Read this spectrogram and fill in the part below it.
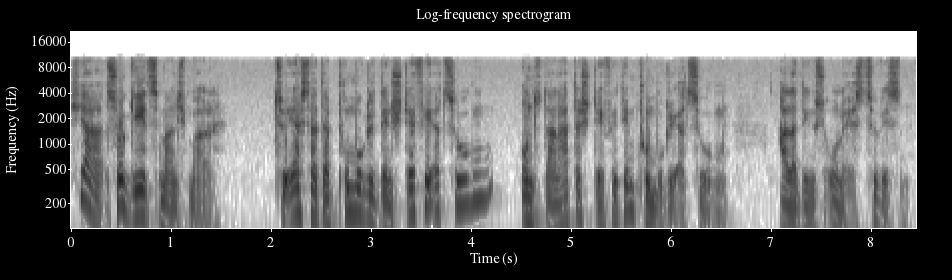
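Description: Casting: male narrator, lowish pitch, husky, scripted children's storytelling. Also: very animated, moderate pace, darkish tone.

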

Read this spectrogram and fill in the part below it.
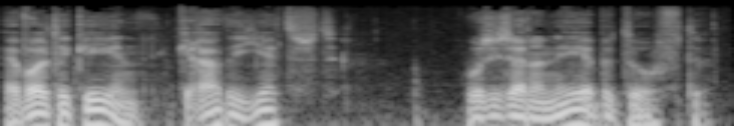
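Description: A man narrating a literary radio play, grave, composed and deliberate, on a close studio mic. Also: deep voice, lively intonation, gravelly, a little mellow, slightly rough, dry recording, full character voice. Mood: grave, intimate.

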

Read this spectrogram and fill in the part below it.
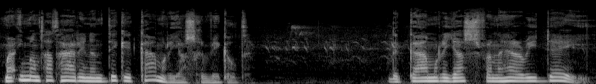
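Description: An actor narrating a mystery radio play as a serious storyteller, in a measured, scripted way. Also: male voice, a little high, expressive, darkish tone. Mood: grave, measured. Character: measured male first-person narrator of a murder mystery. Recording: faintly noisy radio play soundtrack.

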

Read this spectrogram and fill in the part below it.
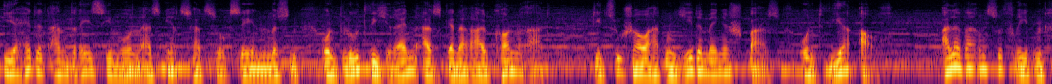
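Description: An actor playing a sober, wry émigré writer, reading in a measured way for a radio feature. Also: male voice, sits low. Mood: wry, amused. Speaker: actor reading quoted memoirs and letters.

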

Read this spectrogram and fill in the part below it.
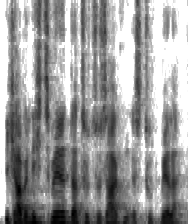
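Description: An actor playing a meek, embarrassed older bookkeeper, defensive and hesitant, in a vintage German radio crime play. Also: male voice, medium pitch, lively intonation, brisk, close to an everyday voice. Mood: insistent, uneasy.

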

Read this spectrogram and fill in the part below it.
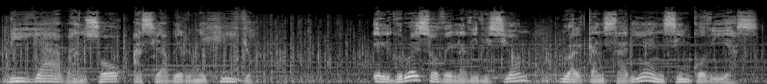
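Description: An actor narrating history gravely in a scripted radio drama. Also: male voice, fairly low pitch, sing-song, unhurried. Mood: grave, measured. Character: grave, measured male storyteller of history. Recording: voice over loud dramatic music.

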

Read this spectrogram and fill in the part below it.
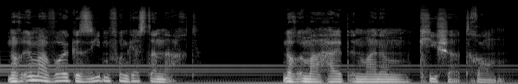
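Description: An actor playing a cocky, laid-back young man who talks in casual slang in a radio play. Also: mid-range voice.

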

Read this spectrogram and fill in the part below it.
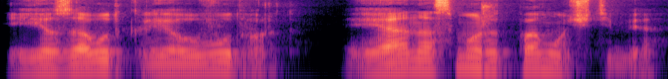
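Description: A man voicing a weary male police detective in a storybook reading, interrogating bluntly in a low, husky voice. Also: moderate pace, dark tone.

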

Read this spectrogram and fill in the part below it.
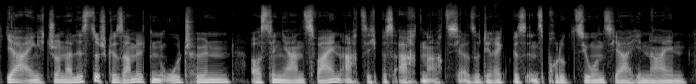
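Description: Deep-voiced man discussing radio drama. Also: fairly even intonation, brisk, dry recording, studio quality. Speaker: podcast host.

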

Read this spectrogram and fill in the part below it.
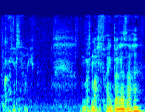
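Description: An actor playing a weary, dryly sardonic homicide detective in a naturalistic radio drama, speaking in a laconic way. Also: male voice, low-pitched, lively intonation, unhurried, dark tone, slight background noise. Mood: surprised, subdued.

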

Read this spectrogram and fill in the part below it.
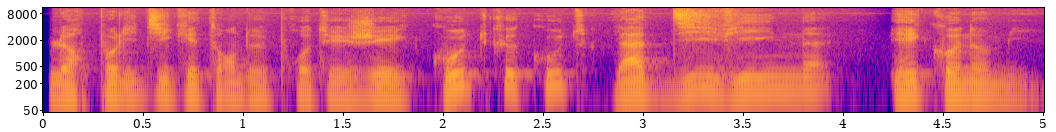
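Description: Slow-talking, jaded space agent played by a man. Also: lowish voice, animated, mellow, husky. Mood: bored, grumbling. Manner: sardonic, world-weary complaining. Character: bored, cynical male space special agent, grumbling. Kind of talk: French science-fiction audio drama acting.

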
